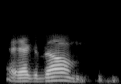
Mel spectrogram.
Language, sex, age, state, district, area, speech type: Santali, male, 30-45, Jharkhand, East Singhbhum, rural, conversation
